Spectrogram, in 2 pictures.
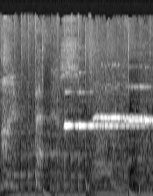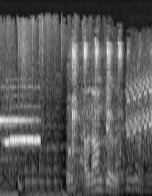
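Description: A few long, steady whistled notes, two of them overlapping, over background music. A voice follows near the end.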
